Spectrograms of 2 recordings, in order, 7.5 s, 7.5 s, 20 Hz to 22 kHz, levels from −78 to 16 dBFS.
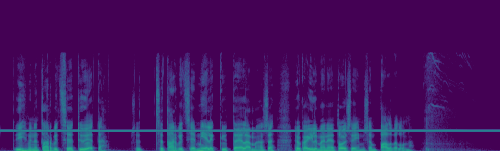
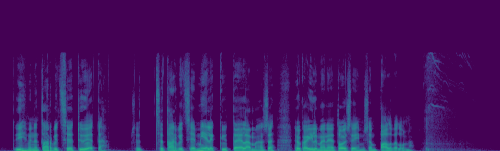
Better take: second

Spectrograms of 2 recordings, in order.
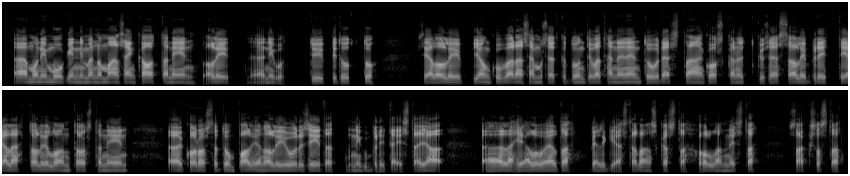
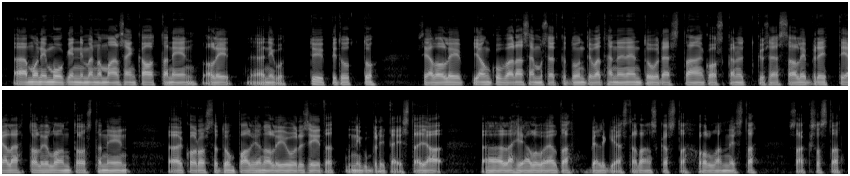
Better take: second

